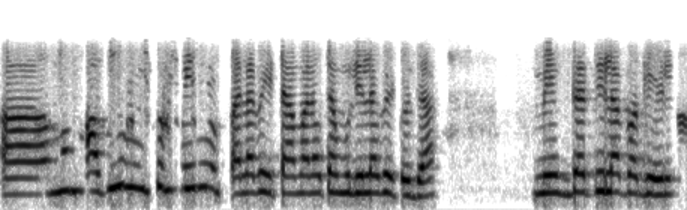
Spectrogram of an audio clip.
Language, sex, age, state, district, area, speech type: Marathi, female, 18-30, Maharashtra, Pune, urban, conversation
